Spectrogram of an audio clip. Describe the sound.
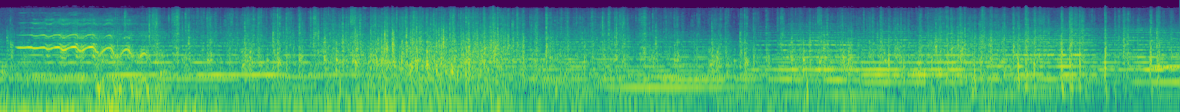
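A horse neighs loudly as a horse-drawn chariot sets off, its high wavering whinny followed by steady clip-clop hoofbeats that continue throughout.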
